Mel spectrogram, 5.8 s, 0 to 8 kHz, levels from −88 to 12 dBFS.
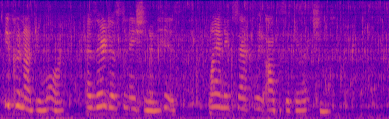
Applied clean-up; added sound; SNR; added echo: none; Sink (filling or washing) / Water tap, faucet; 10 dB; none.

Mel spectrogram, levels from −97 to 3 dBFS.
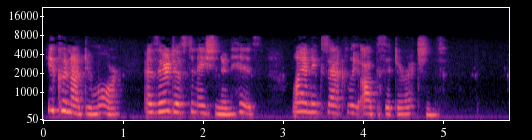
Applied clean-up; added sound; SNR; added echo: none; none; none; none.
